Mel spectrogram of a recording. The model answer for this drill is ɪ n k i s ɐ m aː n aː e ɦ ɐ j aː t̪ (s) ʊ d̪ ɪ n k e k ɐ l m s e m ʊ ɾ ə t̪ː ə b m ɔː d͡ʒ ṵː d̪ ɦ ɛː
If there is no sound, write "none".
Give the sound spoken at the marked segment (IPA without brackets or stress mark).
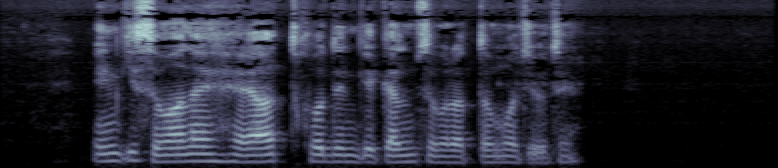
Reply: x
